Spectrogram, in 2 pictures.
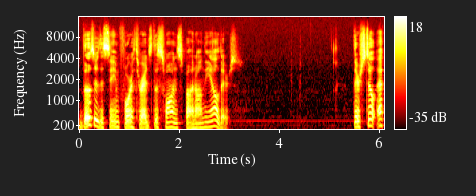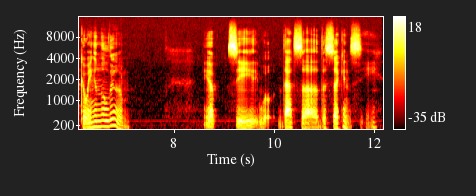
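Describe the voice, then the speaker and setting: A man's voice: on the high side, slow, creaky, long pauses, darkish tone. A man giving casual gameplay commentary, explaining things in an informal, rambling way. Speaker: Let's Play commentator.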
